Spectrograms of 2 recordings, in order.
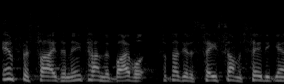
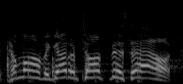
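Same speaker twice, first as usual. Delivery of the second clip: pleading husband at door; 11 semitones higher, 7 dB louder than usual. Retold or imitated. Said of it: "I just beat on the".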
